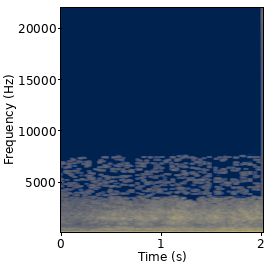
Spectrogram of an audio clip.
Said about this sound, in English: Back again like a bad dream. An albatross. It's a Condor Navigator. A Condor, a German plane.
